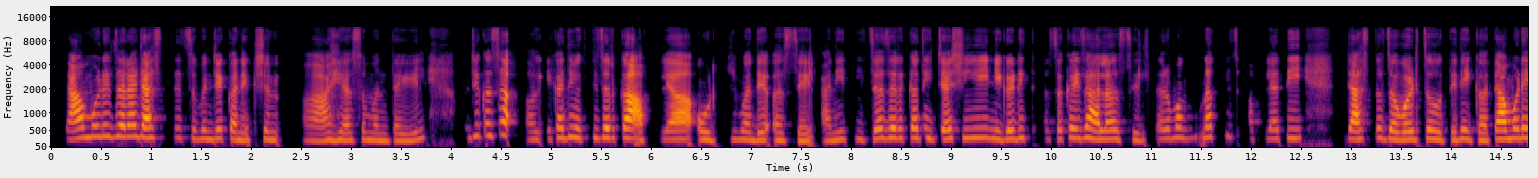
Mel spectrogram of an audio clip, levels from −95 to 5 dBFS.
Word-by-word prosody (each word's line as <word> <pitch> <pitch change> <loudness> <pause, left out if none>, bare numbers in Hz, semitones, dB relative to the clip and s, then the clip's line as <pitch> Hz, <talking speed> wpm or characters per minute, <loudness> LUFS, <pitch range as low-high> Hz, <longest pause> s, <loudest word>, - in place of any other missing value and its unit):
त्यामुळे 295 +6 +3
जरा 320 0 +4
जास्तच 280 -1 +3
म्हणजे 255 +1 -3
कनेक्शन 230 +1 -4 0.3
अ, - - -16
आहे 210 +3 -2
असं 215 +2 -6
म्हणता 210 -1 -6
येईल. 205 +3 -6
म्हणजे 295 +4 -13
कसं 350 +1 -2 0.2
अ, 230 - -11
एखादी 285 +3 -2
व्यक्ती 280 0 -5
जर 285 -1 +4
का 275 - +10
आपल्या 125 - +6 0.2
ओळखीमध्ये 230 0 -5
असेल 210 -2 -6 0.2
आणि 225 +3 -6
तिचं 250 +2 -3
जर 280 -1 +2
का 280 - +1
तिच्याशी 275 +2 -2
निगडीत 255 +2 0 0.2
असं 250 +1 -9
काही 275 -1 +1
झालं 255 -3 +4
असेल 230 -4 -9
तर 260 - -7
मग 275 -1 -4
नक्कीच 305 +1 -5
आपल्या 250 +1 -9
ती 270 0 -3 0.5
जास्त 245 +2 +3
जवळचं 240 +2 +1
होते 235 -1 -4
नाही 255 +1 -2
का. 215 0 -1
त्यामुळे 260 +3 +6
255 Hz, 165 wpm, -25 LUFS, 230-280 Hz, 0.5 s, का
